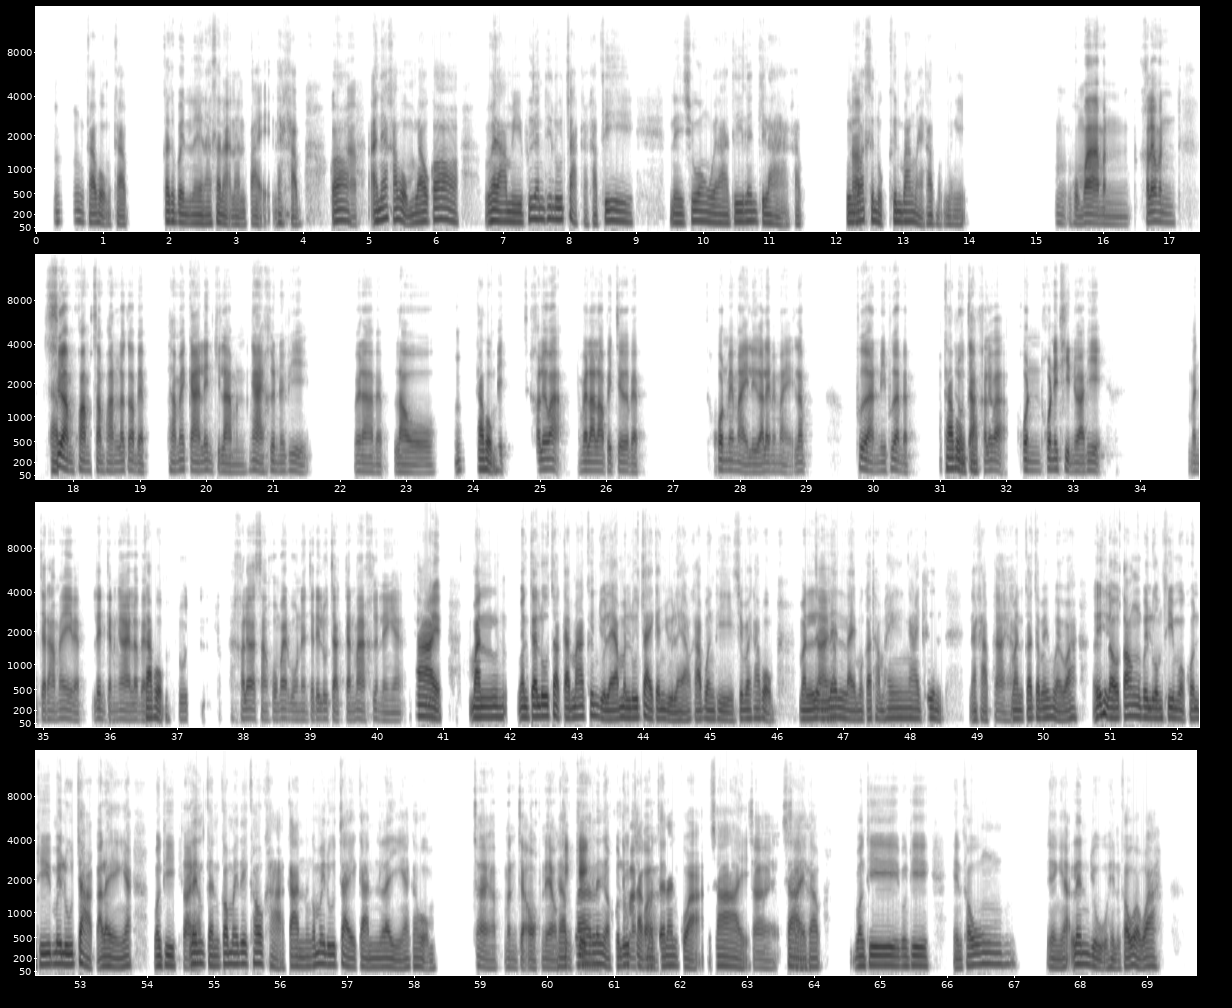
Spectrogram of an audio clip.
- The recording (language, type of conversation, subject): Thai, unstructured, คุณเคยมีประสบการณ์สนุกๆ ขณะเล่นกีฬาไหม?
- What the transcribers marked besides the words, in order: none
